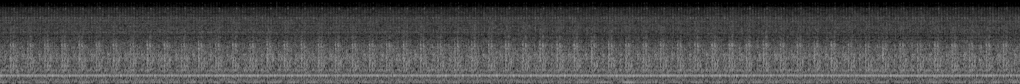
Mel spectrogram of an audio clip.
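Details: 2004 BMW Z4 M54 petrol straight-six idling steadily with a light, fast ticking/knocking rattle over a constant hum; cause unknown.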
